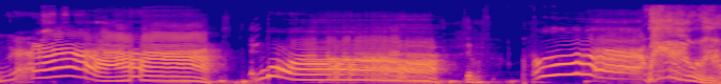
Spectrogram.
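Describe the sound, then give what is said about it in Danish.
A person imitates fighting cats with three loud, drawn-out yowls that waver and bend in pitch, separated by brief pauses. “kigger på den anden kat, og så udstøder de øh, sådan nogle lyde, der lyder lidt ligesom, hvis man øh, torturerer Chewbacca”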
